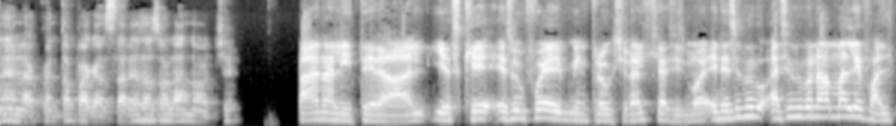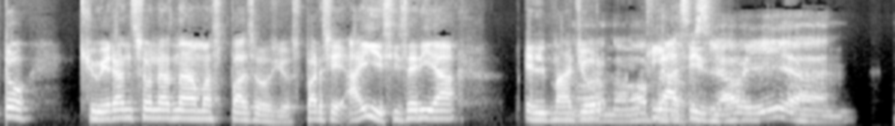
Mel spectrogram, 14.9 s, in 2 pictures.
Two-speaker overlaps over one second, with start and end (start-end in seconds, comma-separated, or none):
12.2-13.7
